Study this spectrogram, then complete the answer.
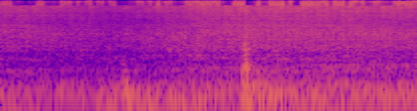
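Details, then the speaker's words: Daewoo Matiz after engine and clutch repair: an even engine rumble and one soft thud as first gear engages. The clutch starts biting as soon as the pedal is released, with no extra noises; the fan hums. "скажу те що тільки пускаєш зразу начинає брати щеплення але лишніх якихось звуків нема"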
